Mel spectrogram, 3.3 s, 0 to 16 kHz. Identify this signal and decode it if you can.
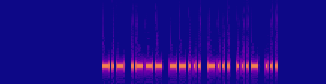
Morse code, heard as a keyed tone, about 52 wpm, 690 Hz. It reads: KJ7BVS
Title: USA Call Signs - 2x Character Spacing - 50wpm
